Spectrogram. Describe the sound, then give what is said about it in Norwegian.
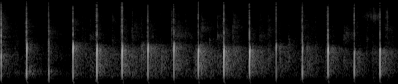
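Applause for all mothers on Mother's Day, in the form of steady, rhythmic clapping, crisp even claps at about four per second, sustained throughout with no one speaking. “Jeg synes vi må gi en applaus først for alle mødre.”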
